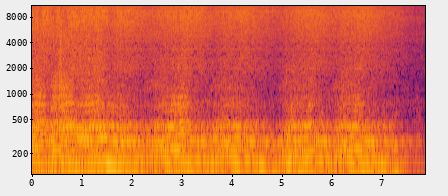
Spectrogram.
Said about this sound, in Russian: Чтобы добавить перца, я добавил звук стокового мотора своей личной Бьянки 74 года, ибо мы с ней ровесники.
